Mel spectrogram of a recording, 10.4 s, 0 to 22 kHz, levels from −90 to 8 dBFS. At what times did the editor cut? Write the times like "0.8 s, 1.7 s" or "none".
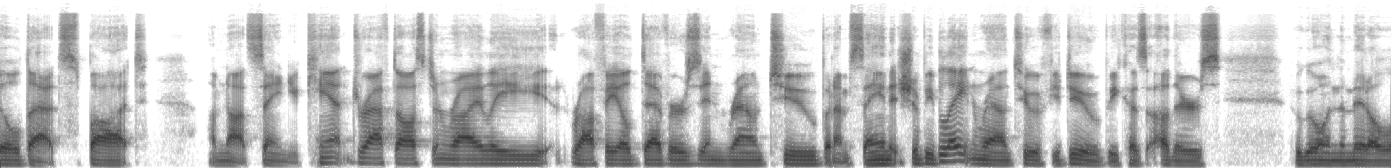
7.0 s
